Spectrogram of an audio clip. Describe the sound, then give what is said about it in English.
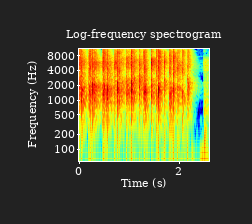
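A short round of applause as former NBA referee Tim Donaghy is introduced: quick, sharp hand claps in a steady, fairly loud flurry for about two seconds, then cutting off abruptly. No one speaks. “How often do you get a round of applause whenever you're introduced?”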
